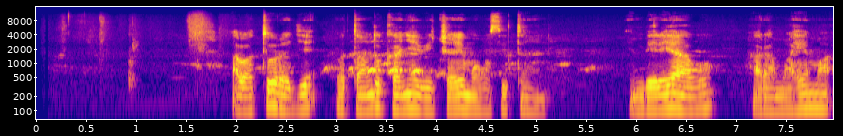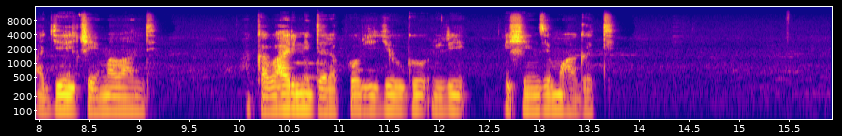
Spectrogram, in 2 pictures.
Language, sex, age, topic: Kinyarwanda, male, 36-49, government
